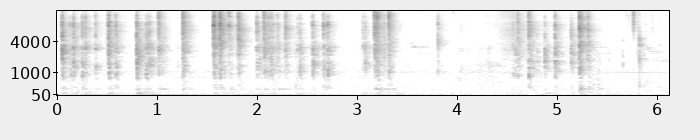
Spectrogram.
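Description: Typing on a computer keyboard: quiet, irregular key clicks, several a second, thinning out in the middle and picking up again near the end.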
